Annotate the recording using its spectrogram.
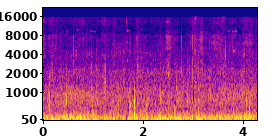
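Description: Horses walking on dry grass and dirt, their hoofbeats faint, soft and uneven.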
